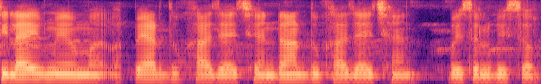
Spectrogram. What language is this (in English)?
Maithili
